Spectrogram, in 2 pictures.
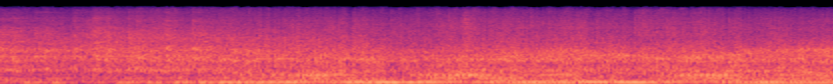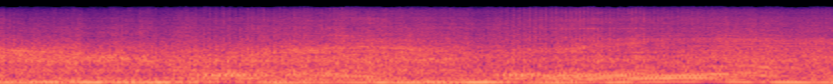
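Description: Small carburetted four-stroke scooter engine running, its pitch rising and falling slightly as it is revved a little.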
